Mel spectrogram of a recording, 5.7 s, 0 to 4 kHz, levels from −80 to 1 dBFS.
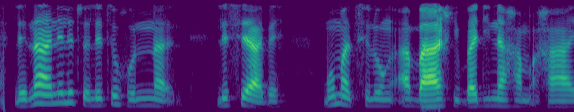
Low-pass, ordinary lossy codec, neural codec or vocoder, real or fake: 3.6 kHz; none; none; real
